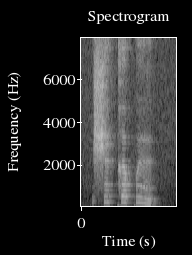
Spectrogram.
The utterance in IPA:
ʃ ɨ k ə p ɨ

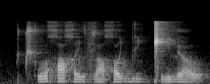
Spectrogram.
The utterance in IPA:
t͡ʃʼ u χ ɒ χ i l f l ɒ χ o ʎ b i ʎ ǁ i lʲ ɒ o̯

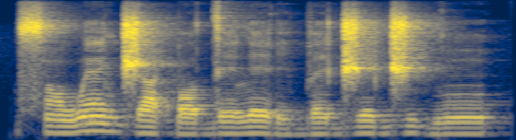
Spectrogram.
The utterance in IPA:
s ɔ̃˧ w ɛ̃˦ d͡ʒ a˦˨ k͡p ɔ˧ d e˦ l e˦˨ ɾ i˨ b ɛ˧ d͡ʒ e˦ d͡ʒ i˦˨ ɡ ũ˧

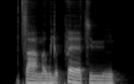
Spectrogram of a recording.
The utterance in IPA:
t͡s aː˨˩ m ɐ˨˩ w j ɵ˥ t̚ f ɛː˨ t͡s yː˨˩ ŋ

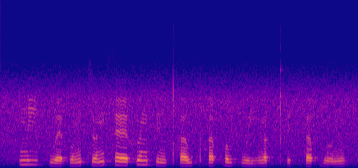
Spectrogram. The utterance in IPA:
n̪ iː˥ kʷ ɛː˨˩ f ʊ˨˥ ŋ t͡s ɵ˨˥ n s ɛː˧ f ɵ˥ n k ɪ˨ ŋ t̪ʰ ɐ˨˥ w pʰ ɐ˨˥ p̚ ɐ˧ w kʷ e˨ j ŋ ɐ˧ k̚ t̪ʰ ɪ˨˥ k̚ s ɐ˨˥ p̚ w ʊ˨˧ ŋ

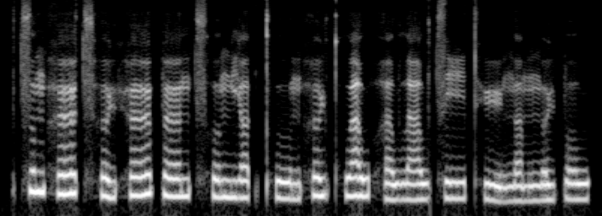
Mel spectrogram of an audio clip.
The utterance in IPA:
t͡s ʊ˥ ŋ h œː˨˧ t͡sʰ ɵ˨˩ ɥ h œː˨˥ p œː˨˧ n t͡sʰ ʊ˨ ŋ j ɐ˨ k̚ t̪ʰ uː˨˩ n h ɵ˥ ɥ kʷʰ aː˥ w h ɐ˨ w l aː˨ w t͡s iː˨˧ t̪ʰ yː˨˩ ŋ ɐ˨ m ŋ ɵ˨˧ ɥ p o˧ w

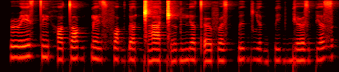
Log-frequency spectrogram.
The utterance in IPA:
ɹ e z t ĩ h ɒ t ɒ ɡ k͡p ẽ z f ɒ ɡ ɗ ʌ ɡ͡ǁ a ɡ͡ǁ ə˞ ɡ mʲ ʌ tʼ ə˞ f ə˞ z k͡p ɨ ɡ ʎ ə˞ ɡ k͡p i ɡ bʲ ə˞ z pʲ ʌ z

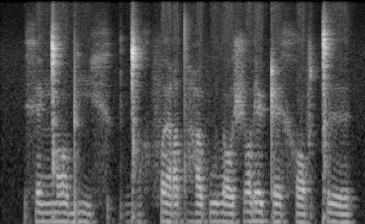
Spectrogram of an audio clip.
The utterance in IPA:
x ɛ ŋ͡ǀ ɔ d̪ i x | ɡ͡ǀ ɔ x f ɐ ɾ e tˤ ɦ o f u l ɔ ʃ ɔ ɾ e ɭ ʈ ɛ x ɔ f ǀ ɘ

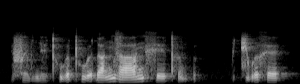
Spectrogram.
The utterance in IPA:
f ɛ̤˨˩ w n e̤˨˩ t̪ʰ ṵ˧˥ ə̯ t̪ʰ ṵ˧˨ ə̯ ɗ a˨˦ ŋ z aː˨˦ ŋ x e˧ t̪ʰ ə̰˧˨ m ʔ | t͡ɕ ṵ˧˥ ə̯ x ɛ˧

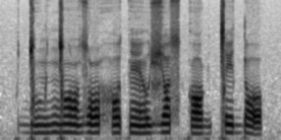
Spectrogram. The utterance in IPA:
ɡ͡ǀ õ ɡ ŋ͡ǀ ɔ̃ zˤ o h ɔ t ɛ̃ o̯ ʑ ɒ s k ɒ ɡ ǀ e d ɽ ɔ

